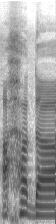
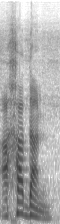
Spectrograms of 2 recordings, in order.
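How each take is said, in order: First: The word ends with a stretched long vowel. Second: The word ends with an n sound. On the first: The reading stops on this word. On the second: The reading continues without stopping.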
